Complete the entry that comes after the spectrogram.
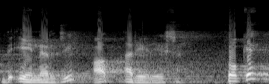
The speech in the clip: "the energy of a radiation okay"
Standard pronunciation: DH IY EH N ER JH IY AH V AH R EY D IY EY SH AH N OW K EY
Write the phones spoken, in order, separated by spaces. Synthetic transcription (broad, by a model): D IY EH N ER JH IY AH P AH R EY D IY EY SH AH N OW K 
